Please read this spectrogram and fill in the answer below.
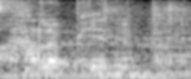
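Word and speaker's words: jalapeño: It's jalapeno. I know if you're Mexican, but I'm not an English, so I pronounce the J.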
